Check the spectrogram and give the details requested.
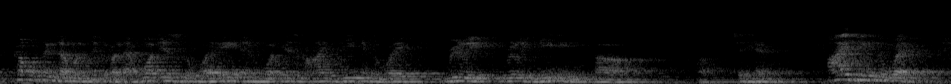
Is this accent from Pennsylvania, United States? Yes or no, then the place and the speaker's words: yes; Altoona, Pennsylvania, United States; now in New York, United States; when I first came to New York by the family doctor that I grew up under back in my hometown of Altoona.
